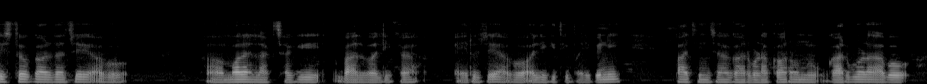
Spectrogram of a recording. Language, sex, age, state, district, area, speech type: Nepali, male, 18-30, West Bengal, Alipurduar, urban, spontaneous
